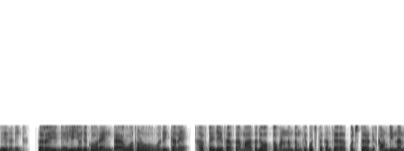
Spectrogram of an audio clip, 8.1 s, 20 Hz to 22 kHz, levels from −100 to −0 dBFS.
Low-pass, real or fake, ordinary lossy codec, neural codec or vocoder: 3.6 kHz; real; none; none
